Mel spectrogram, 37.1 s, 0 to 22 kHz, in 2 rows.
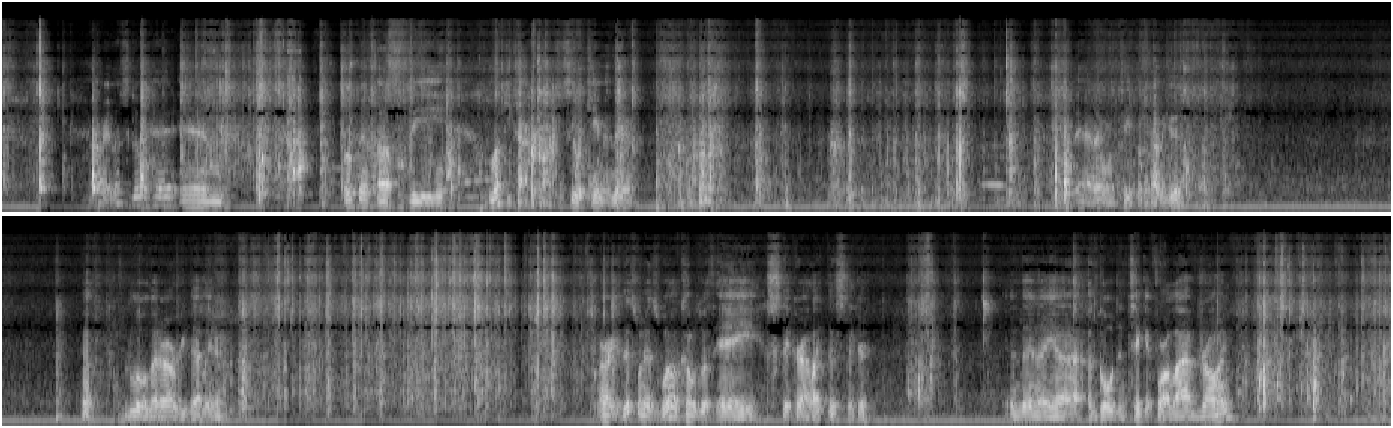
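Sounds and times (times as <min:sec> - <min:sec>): cardboard and tape crackling: 0:00.0 - 0:16.5, 0:19.6 - 0:27.2, 0:30.6 - 0:31.4, 0:34.4 - 0:37.0
low steady hum: 0:00.0 - 0:37.0
packaging rustling and crinkling: 0:01.8 - 0:16.4, 0:21.6 - 0:27.0, 0:30.6 - 0:31.3, 0:34.9 - 0:37.0
cardboard cracking: 0:02.4 - 0:07.0, 0:21.6 - 0:26.8, 0:35.0 - 0:37.0.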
